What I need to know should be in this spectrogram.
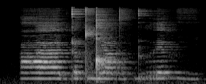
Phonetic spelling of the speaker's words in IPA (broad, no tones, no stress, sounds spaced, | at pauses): ʕ aː ɖ ʈ ʌ t ŋ͡ǃ eː dˤ ṳ f ɖ ṳ r ɛ f i̤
